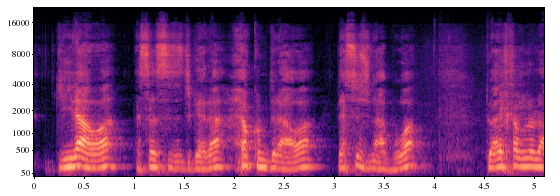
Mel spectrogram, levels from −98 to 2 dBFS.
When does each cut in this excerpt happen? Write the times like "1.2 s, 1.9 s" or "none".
none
